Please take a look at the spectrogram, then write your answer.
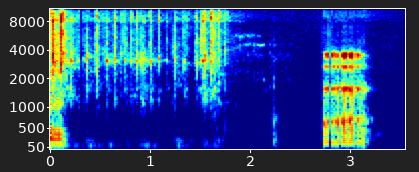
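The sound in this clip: Typing on a computer keyboard: a rapid, irregular run of light clicking keystrokes, followed after a short pause by a brief louder burst.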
